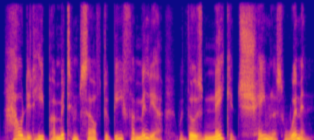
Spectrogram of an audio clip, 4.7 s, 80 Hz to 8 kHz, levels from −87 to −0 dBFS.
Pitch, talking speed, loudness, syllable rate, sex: 130 Hz, 165 wpm, -18 LUFS, 5.4 syllables/s, male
